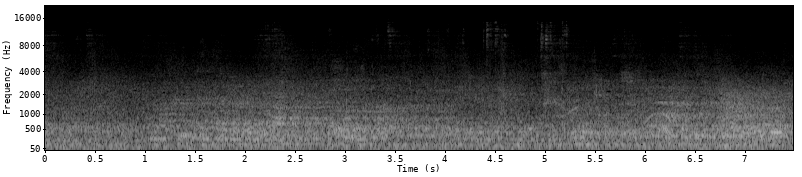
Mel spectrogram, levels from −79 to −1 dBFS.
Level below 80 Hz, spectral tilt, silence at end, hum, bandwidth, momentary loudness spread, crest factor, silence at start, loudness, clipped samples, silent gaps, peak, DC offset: -46 dBFS; -6.5 dB/octave; 0 s; none; 16 kHz; 6 LU; 16 dB; 0 s; -34 LUFS; under 0.1%; none; -18 dBFS; under 0.1%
